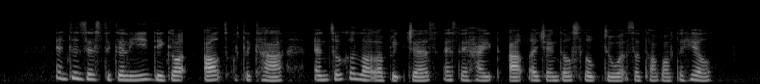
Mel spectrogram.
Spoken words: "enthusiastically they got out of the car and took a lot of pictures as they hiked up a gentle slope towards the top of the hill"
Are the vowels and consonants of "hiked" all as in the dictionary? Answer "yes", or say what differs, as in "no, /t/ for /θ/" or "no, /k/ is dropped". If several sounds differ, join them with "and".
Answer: no, /k/ is dropped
